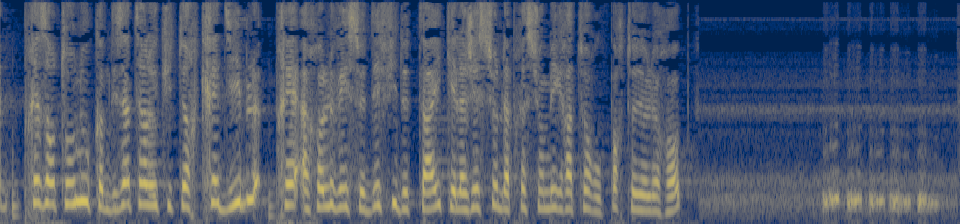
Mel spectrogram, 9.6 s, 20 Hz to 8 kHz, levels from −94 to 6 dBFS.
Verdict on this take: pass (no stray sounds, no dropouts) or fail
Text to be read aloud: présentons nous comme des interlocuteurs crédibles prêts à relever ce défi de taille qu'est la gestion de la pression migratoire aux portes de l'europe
fail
